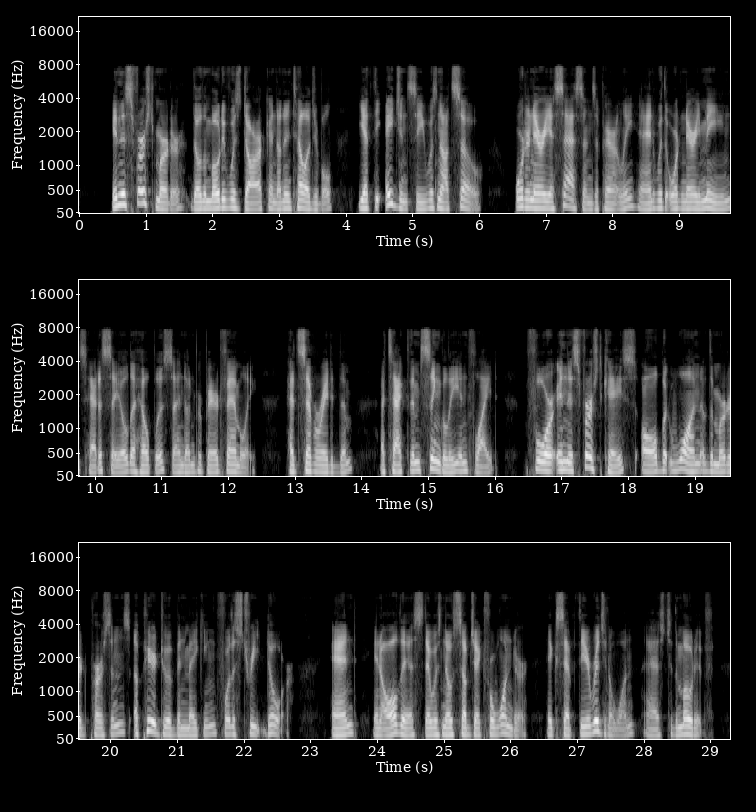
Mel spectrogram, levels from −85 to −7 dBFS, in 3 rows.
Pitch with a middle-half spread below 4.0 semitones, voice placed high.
No: average, 2.9 semitones; medium, 140 Hz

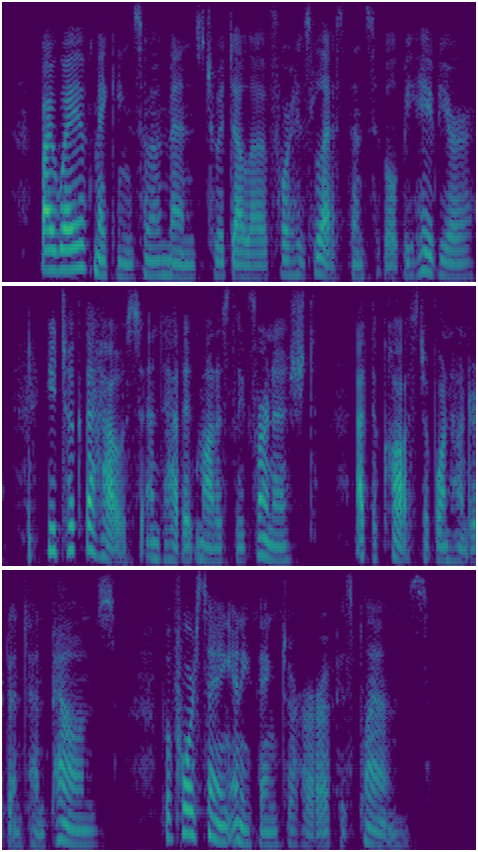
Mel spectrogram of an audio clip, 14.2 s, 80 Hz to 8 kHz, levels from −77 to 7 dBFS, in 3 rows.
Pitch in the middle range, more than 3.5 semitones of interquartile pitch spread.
Yes: medium, 145 Hz; average, 4.4 semitones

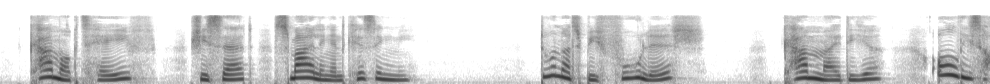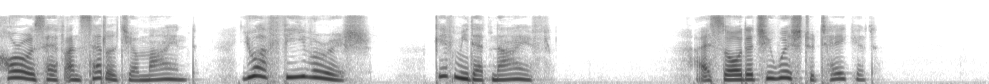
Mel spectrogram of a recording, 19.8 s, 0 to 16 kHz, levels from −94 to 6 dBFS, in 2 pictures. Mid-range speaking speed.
No: slow, 110 wpm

